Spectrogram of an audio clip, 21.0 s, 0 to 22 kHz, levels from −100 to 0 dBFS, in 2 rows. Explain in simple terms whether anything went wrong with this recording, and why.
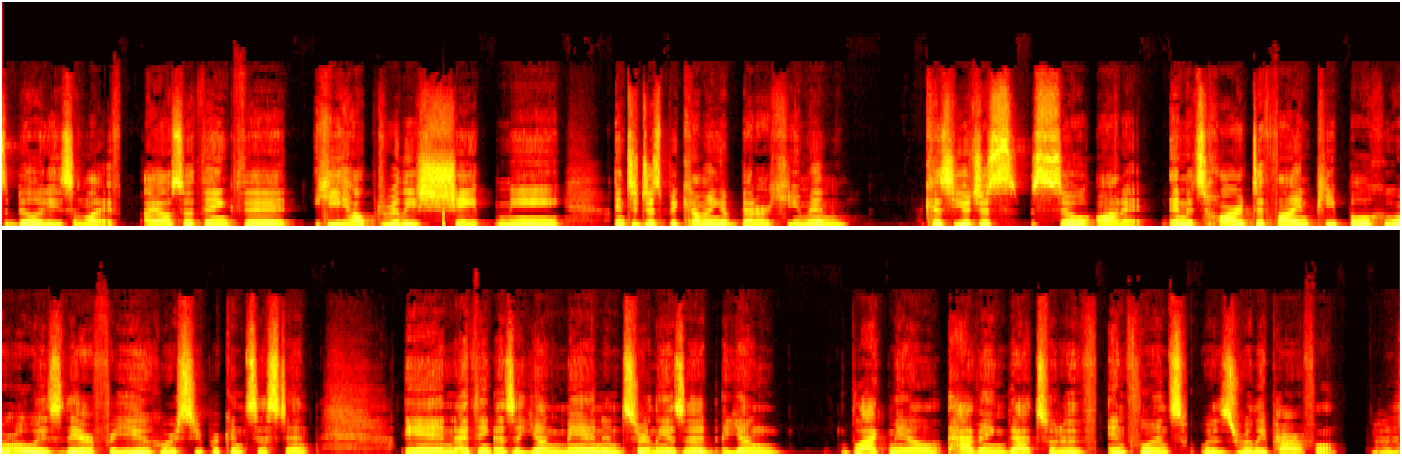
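There's one loud pop at about 3.31 to 3.33 s, right after "that he helped really" and before "me into just becoming". It's a single sharp crack, well above the speech, which carries on underneath. The likely cause is a brief electrical jolt, like static or a plug or switch.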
